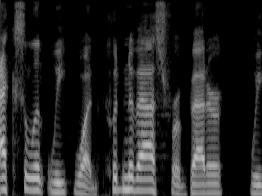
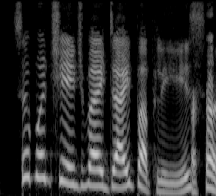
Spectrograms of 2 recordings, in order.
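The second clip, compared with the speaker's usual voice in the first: very high put-on ninety-eight-year-old voice; 10 semitones higher than usual. Mocking another speaker's delivery as a ninety-eight-year-old: put-on ninety-eight-year-old voice. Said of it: "like you're ninety-eight years old".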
